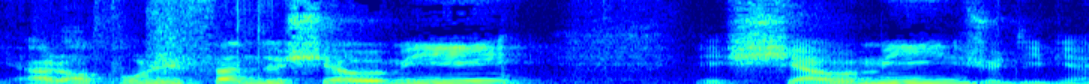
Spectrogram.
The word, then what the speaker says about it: Xiaomi: c'est pas le problème, mais ça se prononce Xiaomi, je suis désolé.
